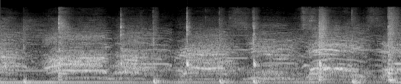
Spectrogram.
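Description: Live rock band playing, with acoustic guitar, bass and drums; the drum hits and a held bass note can be heard. A crowd of voices sings and shouts along over the band.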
